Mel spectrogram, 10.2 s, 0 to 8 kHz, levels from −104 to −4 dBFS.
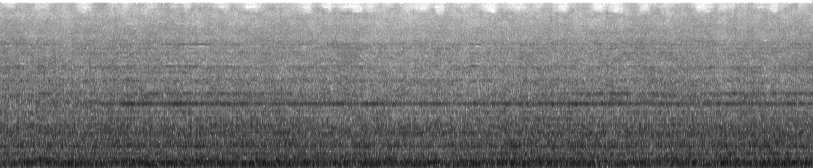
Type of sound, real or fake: fake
